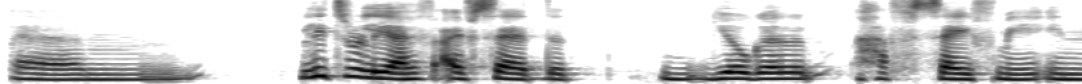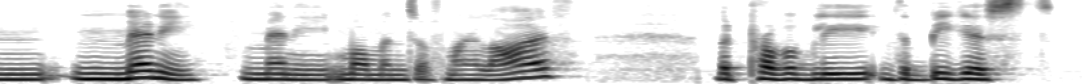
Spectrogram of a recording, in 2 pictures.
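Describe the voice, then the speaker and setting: A woman with a Spanish accent speaks in a mid-range voice at a very unhurried pace. She is a non-native speaker hosting an unscripted, personal podcast. Her delivery is halting, with searches for the right word. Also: mid-range voice, dark tone. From Barcelona area, Spain. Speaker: podcast host. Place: home or private studio.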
